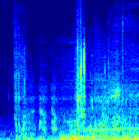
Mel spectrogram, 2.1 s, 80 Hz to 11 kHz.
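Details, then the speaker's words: 2013 Kia Optima with crank-no-start and no PCM communication, after removing a paper clip and restoring scanner communication: short crank, then it catches and settles into a steady low rumble, starting normally. "it did start all right guys now i can take this car in the shop"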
